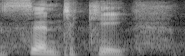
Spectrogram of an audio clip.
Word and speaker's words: Syntyche: Well, if you're from Lubbock, it does indeed look like Euodia and Syntyche. But if you've got the Greek reading next to it, you might as well pronounce it the way they do. So it is Euodia and Syntyche.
